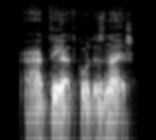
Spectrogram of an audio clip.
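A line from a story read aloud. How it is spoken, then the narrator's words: Surprised. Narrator (Russian): удивился Егор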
